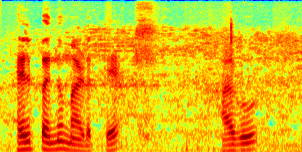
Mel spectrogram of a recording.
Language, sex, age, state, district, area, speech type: Kannada, male, 30-45, Karnataka, Shimoga, rural, spontaneous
